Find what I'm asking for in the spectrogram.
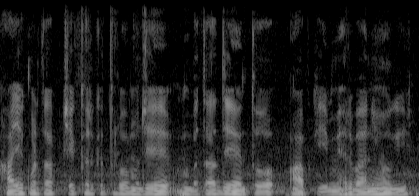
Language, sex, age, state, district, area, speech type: Urdu, male, 30-45, Bihar, Gaya, urban, spontaneous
